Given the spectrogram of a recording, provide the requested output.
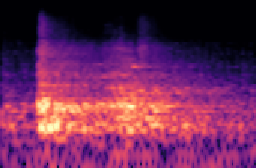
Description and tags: Factory Crane Bang
Buzz, electric, engine, Factory, high, Industrial, low, machine, Machinery, Mechanical, medium, motor, Rev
